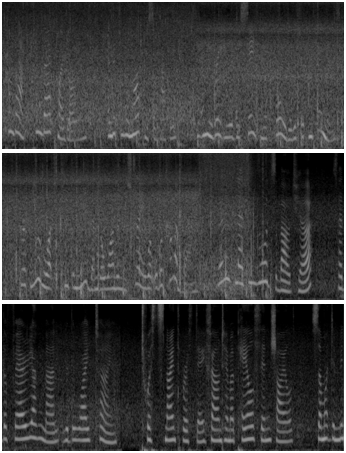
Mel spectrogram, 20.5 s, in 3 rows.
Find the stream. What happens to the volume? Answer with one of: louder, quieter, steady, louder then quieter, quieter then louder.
quieter.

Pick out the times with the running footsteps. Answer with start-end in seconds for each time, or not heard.
0.8-12.3.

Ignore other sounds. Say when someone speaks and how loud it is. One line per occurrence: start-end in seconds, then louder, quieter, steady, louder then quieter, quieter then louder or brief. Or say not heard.
0.1-20.4 steady.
